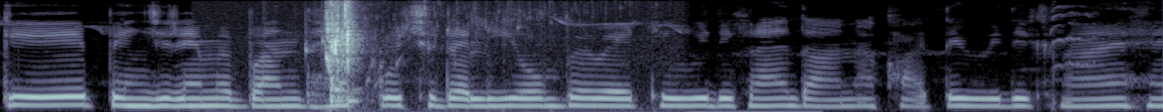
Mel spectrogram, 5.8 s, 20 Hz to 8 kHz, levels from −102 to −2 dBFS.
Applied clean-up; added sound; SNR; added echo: none; Splash, splatter; -4 dB; none.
